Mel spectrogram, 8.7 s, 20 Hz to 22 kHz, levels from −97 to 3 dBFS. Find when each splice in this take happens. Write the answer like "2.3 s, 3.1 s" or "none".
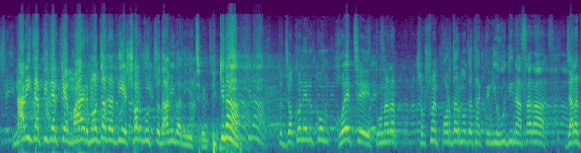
5.0 s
